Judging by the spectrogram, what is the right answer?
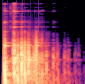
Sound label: foley bottle glass large empty set down wobble concrete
